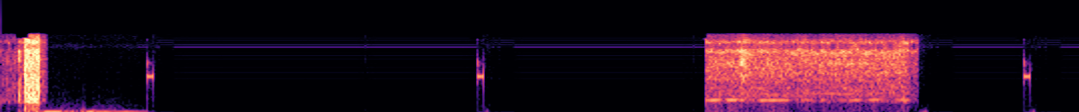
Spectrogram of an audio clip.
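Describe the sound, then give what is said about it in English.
Short electronic beeps from a radio repeater: three brief tones spaced well apart, with bursts of harsh static at the start and a longer two-second burst in the middle. “nothing's coming out of the repeater on this end, though. Obviously, it's beeping.”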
